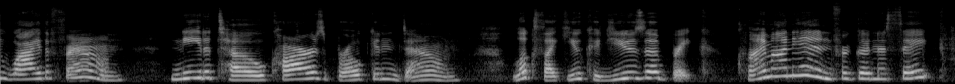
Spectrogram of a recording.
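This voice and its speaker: A woman runs storytime for children, reading picture books and singing nursery rhymes with a bouncy, sing-song energy and noisy, fun sound effects. Her pitch sits slightly high.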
